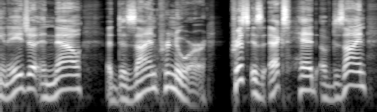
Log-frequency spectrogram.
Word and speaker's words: designpreneur: And we're going to talk a lot today about what Chris calls designpreneur. How do you pronounce that, by the way?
